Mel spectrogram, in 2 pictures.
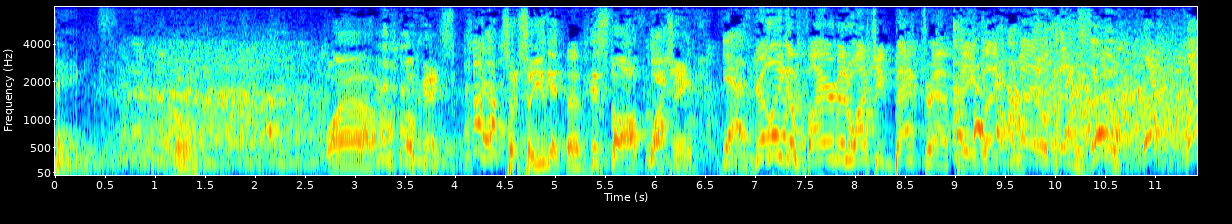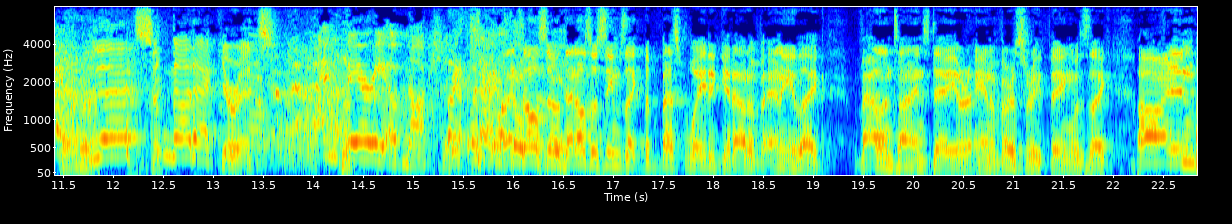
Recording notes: Live at the Bell House. Our live Bell House show.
